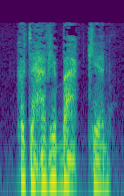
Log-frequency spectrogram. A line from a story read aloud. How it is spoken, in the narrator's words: Han whispered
